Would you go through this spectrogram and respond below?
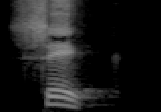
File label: "sic", Latin; santillana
